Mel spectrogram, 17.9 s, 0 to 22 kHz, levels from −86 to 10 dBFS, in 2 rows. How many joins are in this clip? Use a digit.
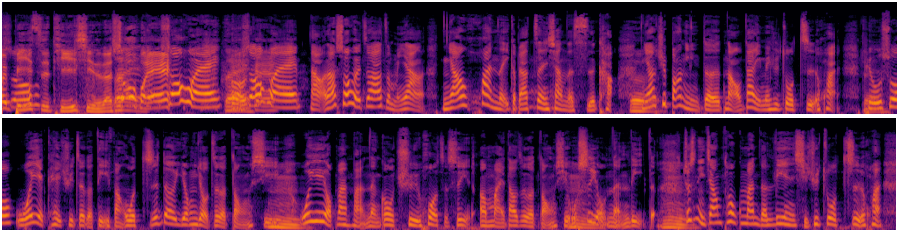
1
